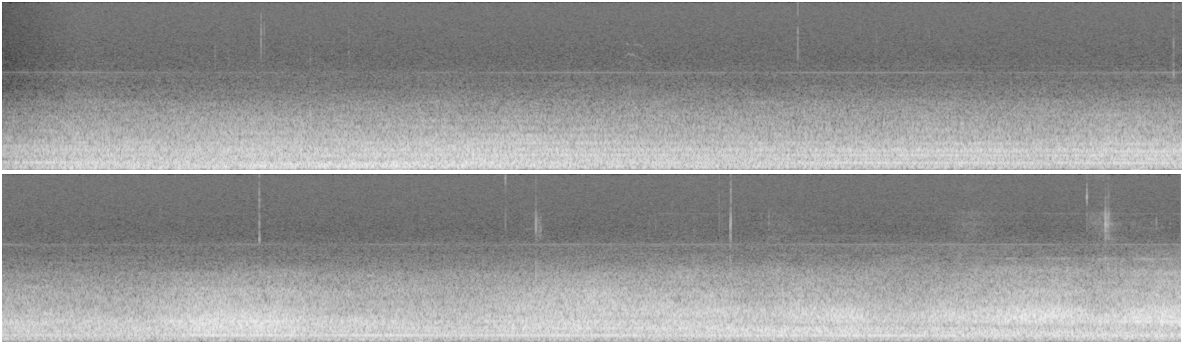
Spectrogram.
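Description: A SkyWest regional jet hums at an airport, a loud, continuous droning engine roar with steady tonal bands lasting the whole span and swelling slightly midway. No voices.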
